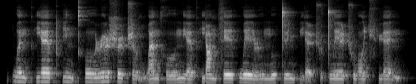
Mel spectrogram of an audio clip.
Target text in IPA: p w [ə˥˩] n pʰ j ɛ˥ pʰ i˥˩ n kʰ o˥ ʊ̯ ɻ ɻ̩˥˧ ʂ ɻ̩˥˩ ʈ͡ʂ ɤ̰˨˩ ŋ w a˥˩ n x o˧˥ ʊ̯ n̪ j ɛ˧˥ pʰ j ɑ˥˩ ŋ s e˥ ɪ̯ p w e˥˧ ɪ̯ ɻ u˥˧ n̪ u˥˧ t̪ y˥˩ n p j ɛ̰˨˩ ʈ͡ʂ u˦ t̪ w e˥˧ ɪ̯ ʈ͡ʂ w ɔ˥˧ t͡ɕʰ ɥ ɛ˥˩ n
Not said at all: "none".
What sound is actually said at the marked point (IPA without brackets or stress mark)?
ə˥˩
